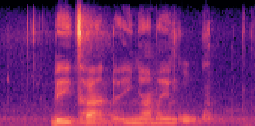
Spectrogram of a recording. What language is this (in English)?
Zulu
